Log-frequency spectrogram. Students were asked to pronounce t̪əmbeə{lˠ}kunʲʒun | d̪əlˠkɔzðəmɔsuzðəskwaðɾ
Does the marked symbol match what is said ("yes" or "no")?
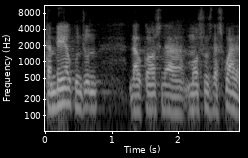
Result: yes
